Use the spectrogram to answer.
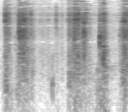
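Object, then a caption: Loose glassy stone fragments on a trail. Footsteps crunch over glassy stone fragments on a stretch of the Pacific Crest Trail heading toward Kennedy Meadows. Each step gives a bright, brittle crunch and clink, like treading on broken glass or pottery, with quick, dry bursts that die away almost at once.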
